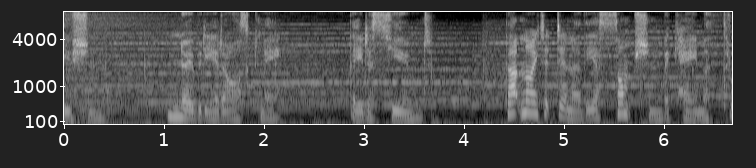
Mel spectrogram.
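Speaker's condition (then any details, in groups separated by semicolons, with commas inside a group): No condition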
